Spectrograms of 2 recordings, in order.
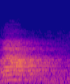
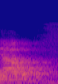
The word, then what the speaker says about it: Babel: I'm saying Babel. Some people say Babel, others say Babel. Babel rhyming with table, or Babel rhyming with gavel.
